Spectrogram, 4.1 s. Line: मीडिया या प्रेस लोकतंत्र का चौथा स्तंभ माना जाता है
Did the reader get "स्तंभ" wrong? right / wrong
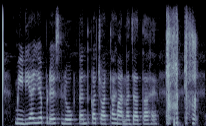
wrong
